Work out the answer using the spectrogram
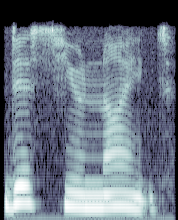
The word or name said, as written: disunite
